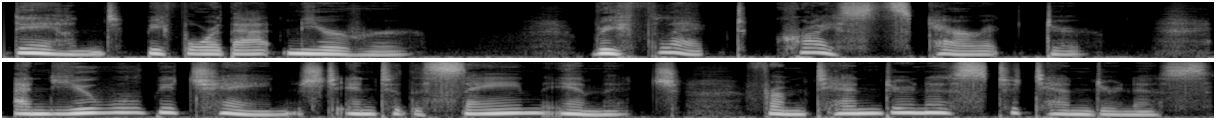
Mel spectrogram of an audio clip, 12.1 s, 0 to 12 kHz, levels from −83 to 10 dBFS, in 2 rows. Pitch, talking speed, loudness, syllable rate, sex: 185 Hz, 100 wpm, -20 LUFS, 3.4 syllables/s, female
